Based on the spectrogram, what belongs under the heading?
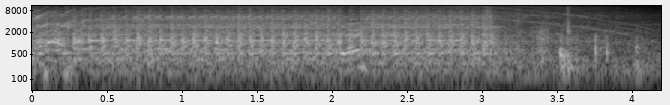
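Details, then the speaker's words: Cranking with good compression: steady, even starter cranking at about three pulses a second, every compression stroke the same, indicating good compression. "One more time through the edits. Here's what it sounds like. Good compression."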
